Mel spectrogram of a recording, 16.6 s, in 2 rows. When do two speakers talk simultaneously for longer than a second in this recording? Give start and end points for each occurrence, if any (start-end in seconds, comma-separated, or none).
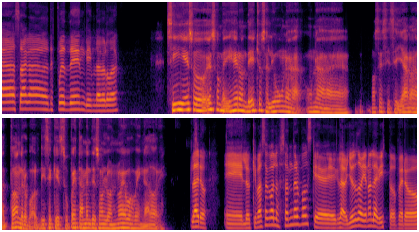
none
